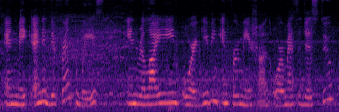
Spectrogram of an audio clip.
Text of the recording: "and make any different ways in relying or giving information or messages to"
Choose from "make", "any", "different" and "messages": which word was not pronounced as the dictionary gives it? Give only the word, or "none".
messages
